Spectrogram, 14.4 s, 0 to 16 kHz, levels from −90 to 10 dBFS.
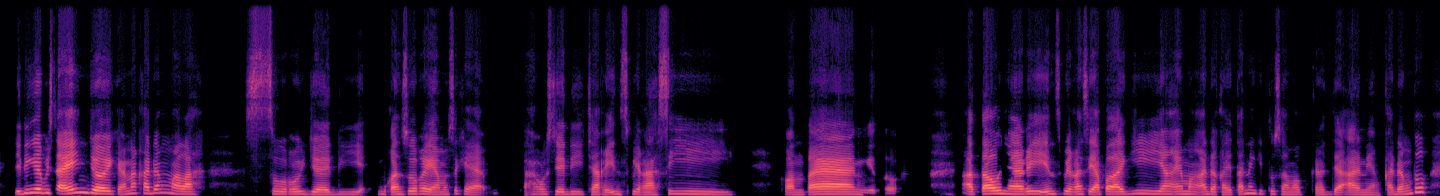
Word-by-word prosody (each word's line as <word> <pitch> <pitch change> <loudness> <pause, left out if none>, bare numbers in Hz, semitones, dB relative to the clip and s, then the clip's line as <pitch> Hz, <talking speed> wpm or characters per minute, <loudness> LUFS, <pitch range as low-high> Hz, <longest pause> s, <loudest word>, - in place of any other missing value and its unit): jadi 205 - -3
nggak 305 - +2
bisa - - +4
enjoy 275 -7 +5
karena 200 +7 -1
kadang 295 +3 0
malah 210 -6 +1 0.5
suruh 200 -1 -5
jadi 185 -1 -4
bukan 195 -1 -1
suruh 220 0 -1
ya 185 -3 +2
maksudnya 185 +6 -10
kayak 165 -1 -2 0.4
harus 195 -1 -9
jadi 195 0 -4
cari 185 -1 -1
inspirasi 190 +1 -4 1.1
konten 190 +2 +4
gitu, 160 - -12 0.8
atau 210 +4 +5
nyari 210 -2 +2
inspirasi 205 -1 -2
apalagi 215 +4 0
yang 210 - +1
emang 205 -2 -3
ada 195 +1 -1
kaitannya 195 +7 -4
gitu 225 -1 -12
sama 185 -4 -6
pekerjaan 180 -1 -2
yang 165 - -11
kadang 195 +4 -2
tuh 360 0 +1
195 Hz, 140 wpm, -24 LUFS, 185-215 Hz, 1.1 s, enjoy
